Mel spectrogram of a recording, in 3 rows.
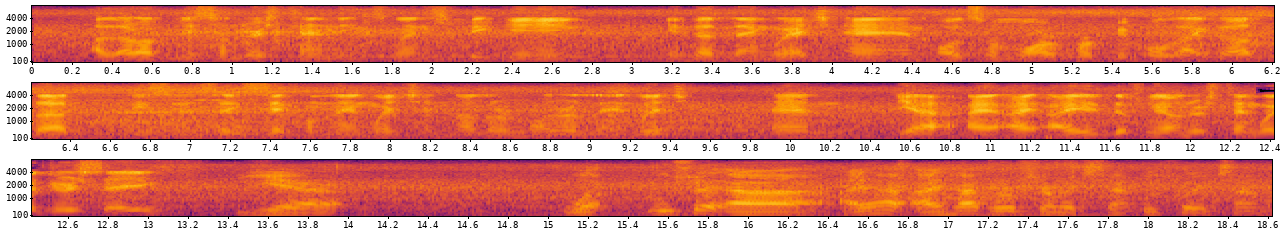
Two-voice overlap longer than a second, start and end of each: none

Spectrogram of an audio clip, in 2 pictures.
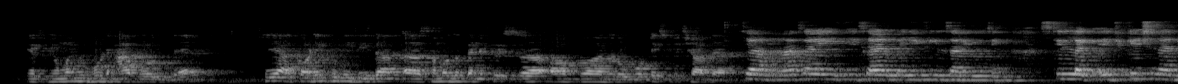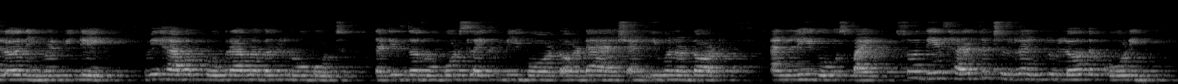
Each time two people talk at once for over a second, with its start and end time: none

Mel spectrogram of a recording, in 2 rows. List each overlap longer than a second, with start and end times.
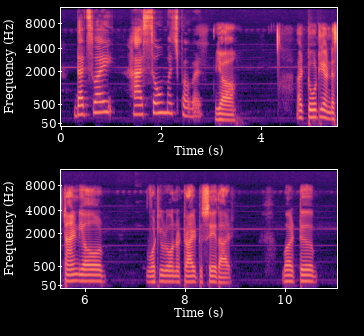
none

